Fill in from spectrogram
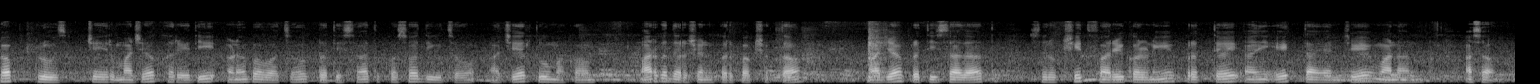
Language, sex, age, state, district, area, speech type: Goan Konkani, male, 18-30, Goa, Salcete, urban, read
